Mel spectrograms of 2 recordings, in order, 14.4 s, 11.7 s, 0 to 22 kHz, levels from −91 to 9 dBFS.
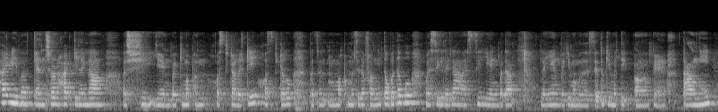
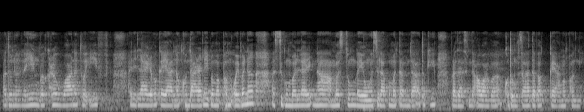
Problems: background conversations at intervals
